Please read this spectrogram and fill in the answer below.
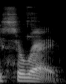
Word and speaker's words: Saray: It's very obvious the way it's spelled that it's supposed to be Saray.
